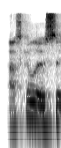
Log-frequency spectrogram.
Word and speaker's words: Tuscaloosa: Number 11, Texas goes on the road to Tuscaloosa. Did I pronounce that correctly? Tuscaloosa, yeah.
